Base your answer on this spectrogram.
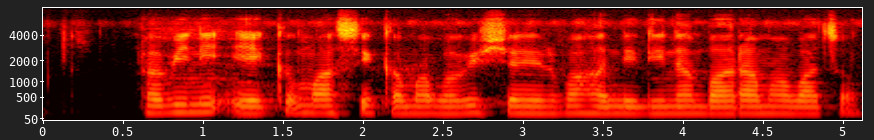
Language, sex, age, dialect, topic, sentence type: Marathi, male, 18-24, Northern Konkan, banking, statement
